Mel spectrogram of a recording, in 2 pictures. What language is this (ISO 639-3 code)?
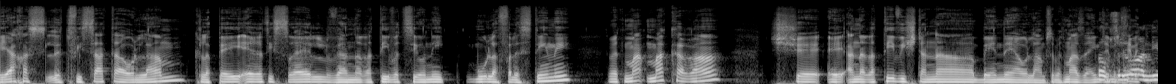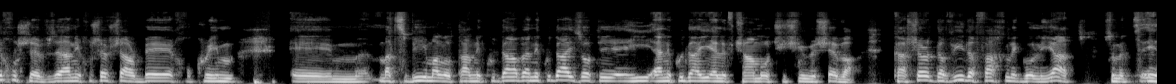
heb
